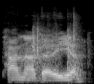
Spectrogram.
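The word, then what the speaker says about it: panadería: RIA with an accent on the I. The first one that we did today was an example of that. La panaderia, right?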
